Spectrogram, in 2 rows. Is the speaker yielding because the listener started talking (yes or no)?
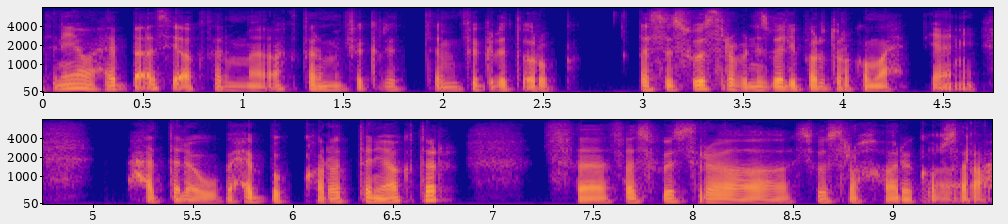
yes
